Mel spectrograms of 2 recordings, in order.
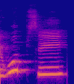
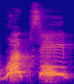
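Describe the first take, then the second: First: High singsong whoopsie; silly whoopsie. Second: High louder whoopsie; a sharper whoopsie with negative energy behind it; mock whoopsie. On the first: Trainer showing a light marker word, high singsong. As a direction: say whoopsie high and bouncy like a harmless oops. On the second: Trainer showing a harsher whoopsie, higher and louder. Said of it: "I guess you could go". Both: Shown as a demonstration.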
